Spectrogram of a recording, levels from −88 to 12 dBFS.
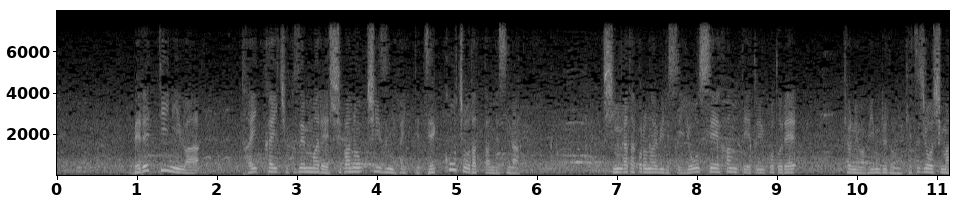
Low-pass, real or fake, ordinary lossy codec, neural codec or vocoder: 7.2 kHz; real; none; none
